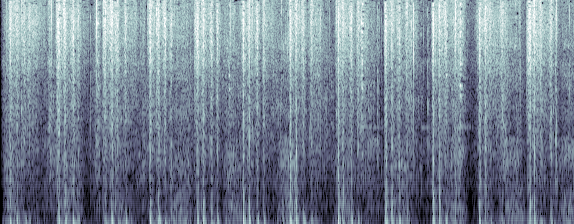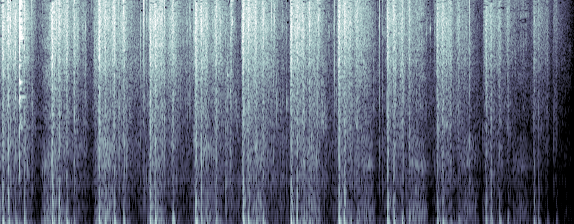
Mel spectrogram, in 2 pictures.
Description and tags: SRS Foley Horse Galloping
Foley Performed, using the covers from a Rode Blimp as the horse shoes.
Animal, Creature, Foley, Gallop, Horse, Mammal, Running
